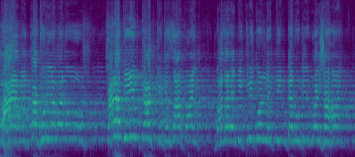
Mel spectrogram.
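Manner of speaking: high, loud, impassioned, fervent shout.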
